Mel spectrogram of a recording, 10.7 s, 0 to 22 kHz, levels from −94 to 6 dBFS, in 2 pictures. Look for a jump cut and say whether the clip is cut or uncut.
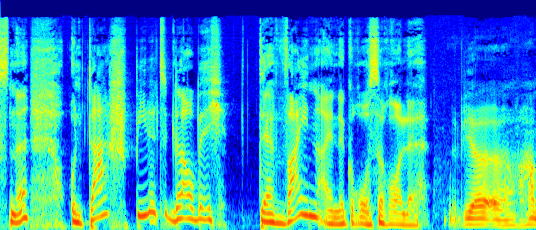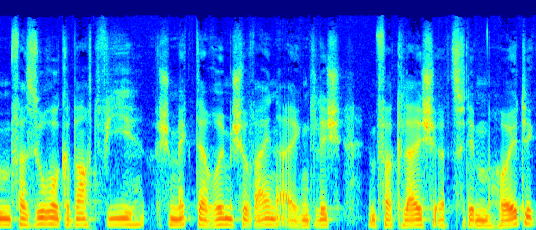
uncut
